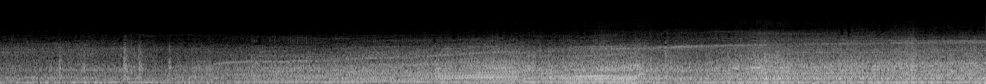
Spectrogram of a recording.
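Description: A motorcycle engine hums steadily up close and rises in pitch as it speeds up.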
